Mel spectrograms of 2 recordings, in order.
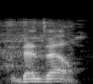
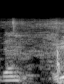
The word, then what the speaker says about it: Denzel: So his name is Denzel. – No, Denzel. – Denzel. – It's Denzel, and his mama called him Denzel.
